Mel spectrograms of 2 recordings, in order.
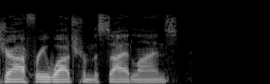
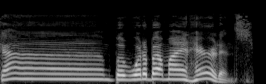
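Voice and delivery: much higher, sneering mock voice; mocking Daemon; 9 semitones higher than usual. Daemon brushing off the Vale lord, high snide mock voice. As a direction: play dumb, high and snide.

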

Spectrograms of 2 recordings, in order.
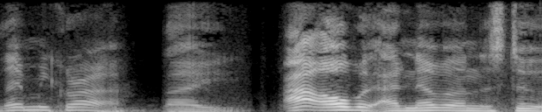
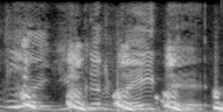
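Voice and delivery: laughing tease; 11 semitones higher, 4 dB louder, faster than usual. Real, not acted. Teasing friend with laughter.

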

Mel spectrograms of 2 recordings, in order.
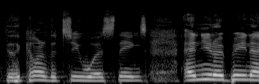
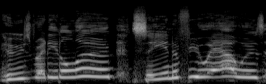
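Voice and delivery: higher upbeat send-off; cheery bus driver; 8 semitones higher than usual. Retold or imitated. Bus driver Paulie sending kids off, higher and upbeat. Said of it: "he's like".

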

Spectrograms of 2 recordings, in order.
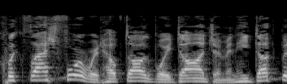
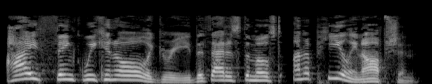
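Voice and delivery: higher, fussy, overly formal voice; pompous gentleman; 5 semitones higher than usual. Acted. Portly schemer praises his dim companion, high and prissy. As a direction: play a prissy know-it-all praising his henchman.

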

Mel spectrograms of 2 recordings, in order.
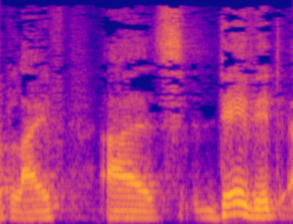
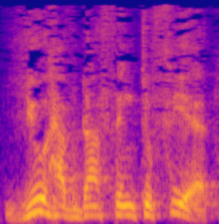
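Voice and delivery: ordinary talk, nothing marked

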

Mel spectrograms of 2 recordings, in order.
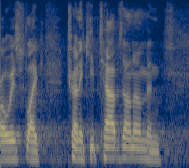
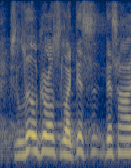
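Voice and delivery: flustered, higher and louder; retold panic; 6 semitones higher, 3 dB louder than usual. Father describing his lost daughter to strangers, mildly panicked. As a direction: imitate a worried parent hurriedly describing a child. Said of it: "all of a sudden panic kicks in".

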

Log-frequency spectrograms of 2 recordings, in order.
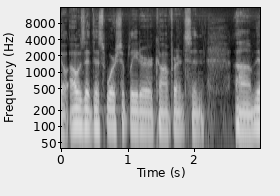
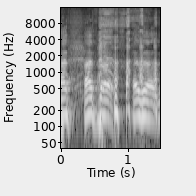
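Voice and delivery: laughing; 6 semitones higher than usual. Real, not acted. Laughing at his own story.

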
